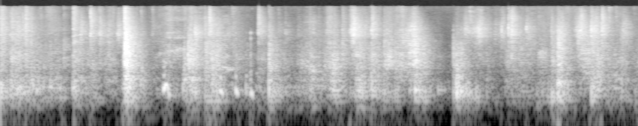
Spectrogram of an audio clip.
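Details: During play with his basket, Monty the bull terrier whimpers and grunts in short bursts, mixed with sharp knocks and rustling scrapes of the basket, all echoing in a small room.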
